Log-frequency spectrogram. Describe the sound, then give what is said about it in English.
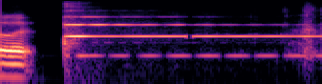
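A single bell strike rings out clearly with a sustained, shimmering tone lasting over a second, following a brief voice, and talking picks up again as the ring fades. “Do the bell, do it again.”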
